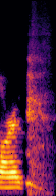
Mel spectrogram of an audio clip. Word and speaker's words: Lauren: Lauren. Lauren's. Yes. Lauren. Nice to Lauren. meet you, Lauren. Lauren. Very important. Lauren. Yes. Lauren. Lauren, just regular Lauren.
